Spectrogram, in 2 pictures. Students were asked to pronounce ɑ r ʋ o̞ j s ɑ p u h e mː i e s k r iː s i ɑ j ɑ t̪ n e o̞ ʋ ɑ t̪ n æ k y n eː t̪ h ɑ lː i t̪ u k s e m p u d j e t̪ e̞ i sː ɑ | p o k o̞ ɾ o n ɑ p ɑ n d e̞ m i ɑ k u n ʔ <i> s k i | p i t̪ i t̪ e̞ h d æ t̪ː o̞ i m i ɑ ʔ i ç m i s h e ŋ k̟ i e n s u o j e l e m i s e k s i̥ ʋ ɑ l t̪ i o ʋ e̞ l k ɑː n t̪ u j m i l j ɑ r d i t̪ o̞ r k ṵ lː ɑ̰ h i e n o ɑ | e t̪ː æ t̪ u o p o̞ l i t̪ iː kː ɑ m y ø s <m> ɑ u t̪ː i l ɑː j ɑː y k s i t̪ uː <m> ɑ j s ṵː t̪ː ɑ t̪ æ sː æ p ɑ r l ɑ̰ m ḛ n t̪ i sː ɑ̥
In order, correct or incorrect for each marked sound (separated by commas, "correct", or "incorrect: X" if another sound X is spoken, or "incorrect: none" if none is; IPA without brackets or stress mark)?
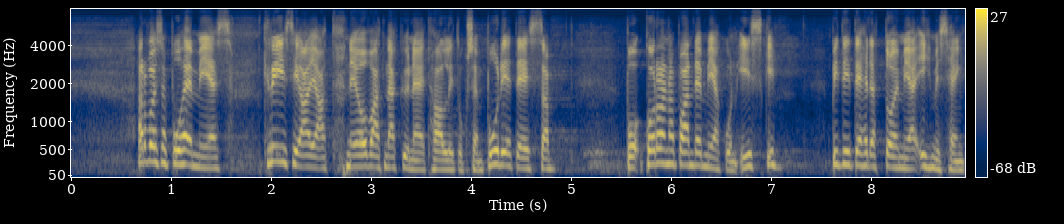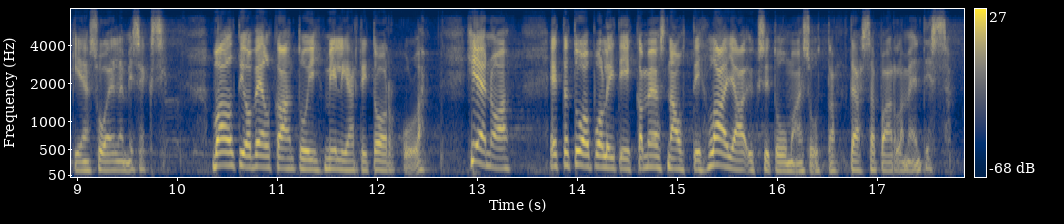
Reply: correct, incorrect: n, correct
